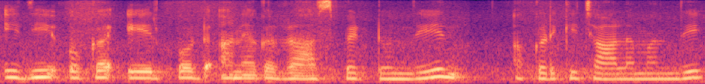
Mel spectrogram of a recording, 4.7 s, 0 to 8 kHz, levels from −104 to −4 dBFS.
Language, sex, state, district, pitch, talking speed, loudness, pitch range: Telugu, female, Telangana, Karimnagar, 205 Hz, 155 wpm, -17 LUFS, 190-230 Hz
